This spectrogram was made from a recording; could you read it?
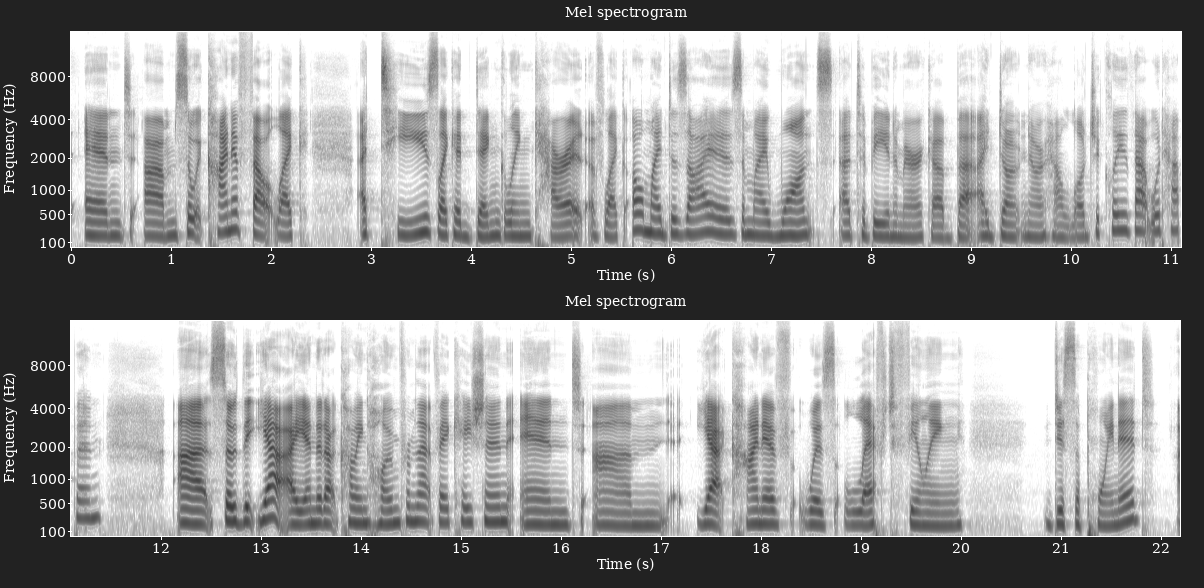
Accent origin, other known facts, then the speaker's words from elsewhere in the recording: Melbourne, Victoria, Australia; now in Redding, United States; I'm from Melbourne, Australia. My brothers would probably give me crap that my accent has changed. I've been here 7 years, in the States 7 years. So yeah, I'm originally from Melbourne.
